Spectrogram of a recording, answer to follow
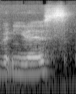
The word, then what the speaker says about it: Vanitas: I'm pretty excited for Vanitas, and this is controversial because we pronounce this differently, but I'm saying Vanitas.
